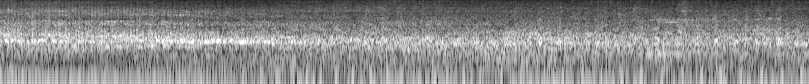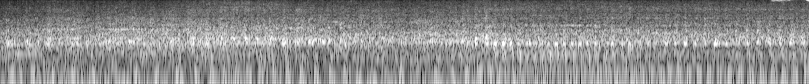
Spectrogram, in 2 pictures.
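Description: Royal Enfield Himalayan's single-cylinder engine running steadily at road speed, with wind rushing over the microphone.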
